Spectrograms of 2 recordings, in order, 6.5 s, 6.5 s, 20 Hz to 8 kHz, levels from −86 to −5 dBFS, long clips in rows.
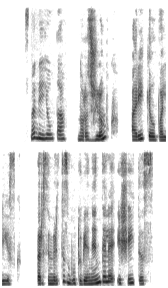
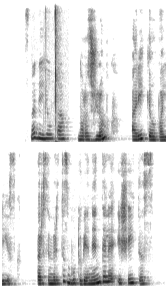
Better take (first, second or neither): first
